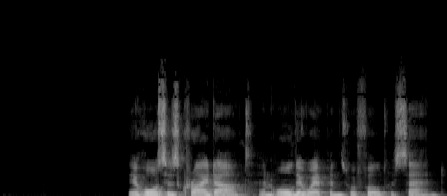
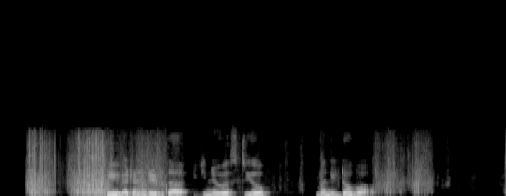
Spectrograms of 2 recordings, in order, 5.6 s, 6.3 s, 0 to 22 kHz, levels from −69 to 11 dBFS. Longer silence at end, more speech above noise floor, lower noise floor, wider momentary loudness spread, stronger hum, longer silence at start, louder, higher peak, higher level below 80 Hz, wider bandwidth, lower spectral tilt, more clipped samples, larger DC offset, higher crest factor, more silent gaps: second, 0.1 s vs 0.95 s; second, 53 dB vs 59 dB; about the same, -71 dBFS vs -72 dBFS; second, 9 LU vs 18 LU; neither; first, 1.6 s vs 0.3 s; second, -19 LUFS vs -14 LUFS; about the same, -2 dBFS vs 0 dBFS; about the same, -56 dBFS vs -58 dBFS; first, 14 kHz vs 7.8 kHz; about the same, -5 dB/octave vs -5.5 dB/octave; neither; neither; about the same, 18 dB vs 16 dB; neither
